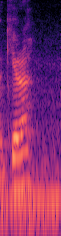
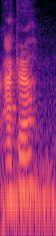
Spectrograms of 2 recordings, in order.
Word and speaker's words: Akira: like Kannada's bike from Akira or Akura depending on how you say it and how you pronounce it. Akira if you're very Caucasian.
